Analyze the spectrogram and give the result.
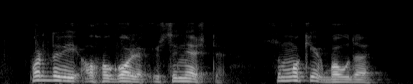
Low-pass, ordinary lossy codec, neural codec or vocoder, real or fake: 7.2 kHz; Opus, 32 kbps; none; real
